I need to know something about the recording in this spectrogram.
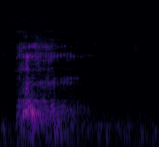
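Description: A brief, faint throaty vocal sound from a person, lasting about half a second, then near silence.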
